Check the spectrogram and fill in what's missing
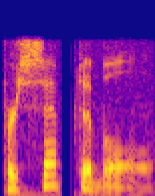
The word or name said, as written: perceptible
